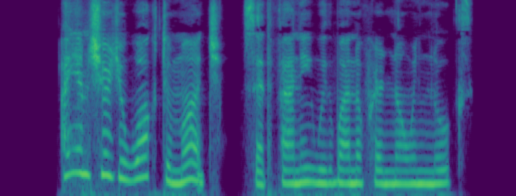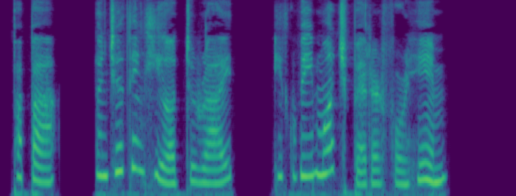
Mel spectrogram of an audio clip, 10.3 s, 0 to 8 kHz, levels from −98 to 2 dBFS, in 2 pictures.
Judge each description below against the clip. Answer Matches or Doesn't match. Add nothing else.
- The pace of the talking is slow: Doesn't match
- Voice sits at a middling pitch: Doesn't match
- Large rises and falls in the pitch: Matches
